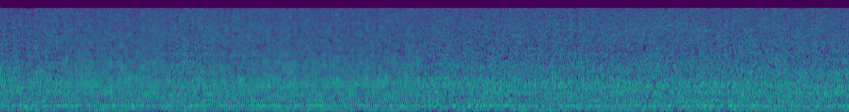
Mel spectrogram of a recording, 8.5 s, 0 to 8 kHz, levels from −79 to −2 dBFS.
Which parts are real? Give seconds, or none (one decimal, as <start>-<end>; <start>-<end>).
0.0-0.6; 1.7-2.1; 4.2-8.5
